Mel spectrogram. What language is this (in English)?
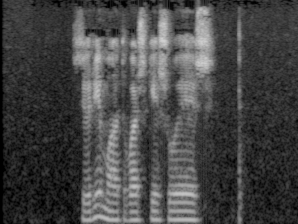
Mari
